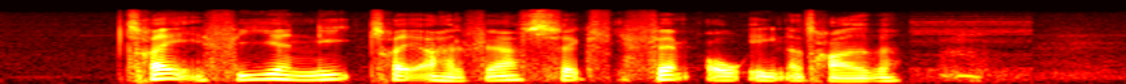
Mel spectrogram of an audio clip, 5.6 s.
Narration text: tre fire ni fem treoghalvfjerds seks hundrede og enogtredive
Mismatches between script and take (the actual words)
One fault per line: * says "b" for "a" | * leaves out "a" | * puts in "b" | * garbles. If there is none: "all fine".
* leaves out "fem"
* says "fem" for "hundrede"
